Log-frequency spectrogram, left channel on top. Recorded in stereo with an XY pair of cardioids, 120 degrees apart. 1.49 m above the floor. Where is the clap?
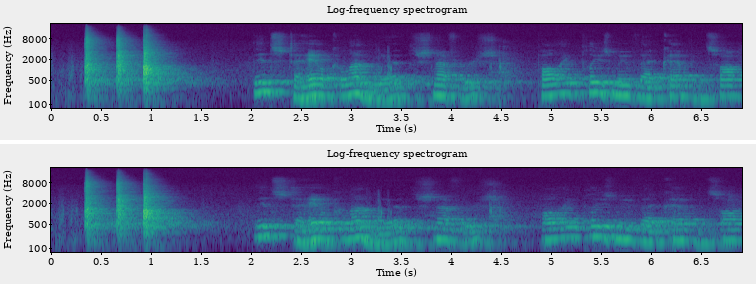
10° left, 0.5 m.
